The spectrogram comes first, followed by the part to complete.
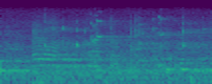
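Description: Basketball game sound in a gym: the ball is dribbled on the hardwood court and short sneaker squeaks come through. Crowd voices murmur behind.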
